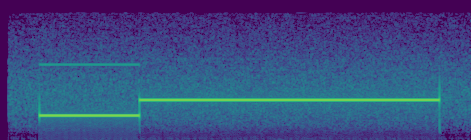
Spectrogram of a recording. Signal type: two-tone page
